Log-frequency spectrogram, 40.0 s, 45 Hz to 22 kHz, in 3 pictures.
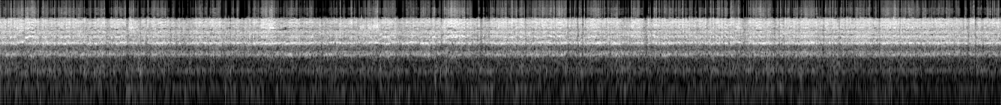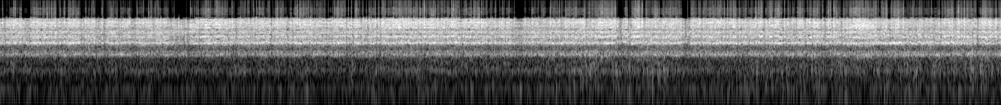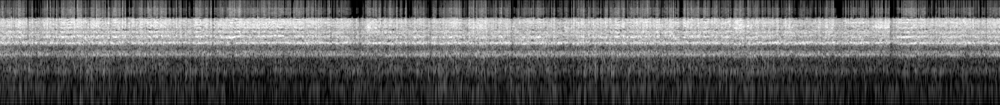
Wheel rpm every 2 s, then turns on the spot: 230, 230, 230, 230, 230, 230, 240, 240, 240, 230, 230, 230, 230, 230, 230, 230, 230, 230, 230, 230.
none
